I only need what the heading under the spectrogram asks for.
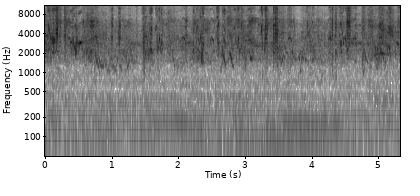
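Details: Harsh, grating squawks and quick squeaky chirps from budgerigar babies come in bursts, layered over a faint low hum.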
